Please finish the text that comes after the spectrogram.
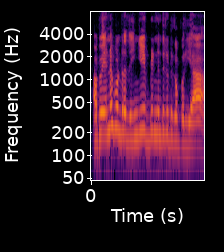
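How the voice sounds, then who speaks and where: A man's voice: high-pitched, rapid-fire, no echo, muffled recording, lightly acted. A man voicing an evasive young man who gets defensive and irritated when questioned, in a cartoon. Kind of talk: cartoon voice acting.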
